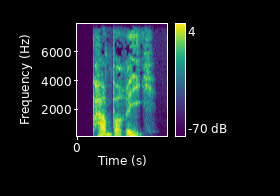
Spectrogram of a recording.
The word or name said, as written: pamperi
